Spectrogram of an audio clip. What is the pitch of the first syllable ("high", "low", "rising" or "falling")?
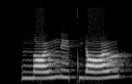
rising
